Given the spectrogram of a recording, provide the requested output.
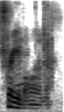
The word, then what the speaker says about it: Trayvon: Also, it's Trayvon. Trayvon. I don't know everything either. Yeah, you can't be racist and mispronounce this.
